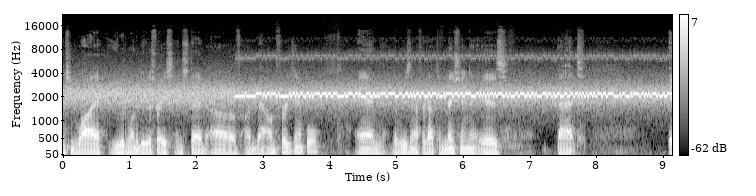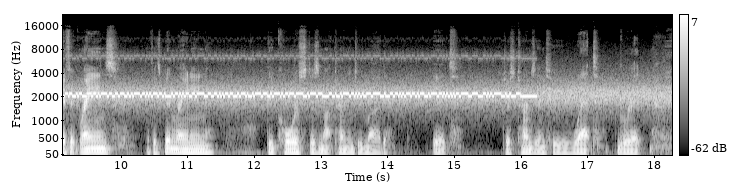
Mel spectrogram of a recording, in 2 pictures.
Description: RTTY (45.45 baud, 170 Hz shift), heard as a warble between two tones, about 2150 Hz centre, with radio static, a narrow filter and speech in English. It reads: DIE MAGNETISCHE ORDNUNG WIRD OBERHALB EINER KRITISCHEN TEMPERATUR ZERSTORT.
